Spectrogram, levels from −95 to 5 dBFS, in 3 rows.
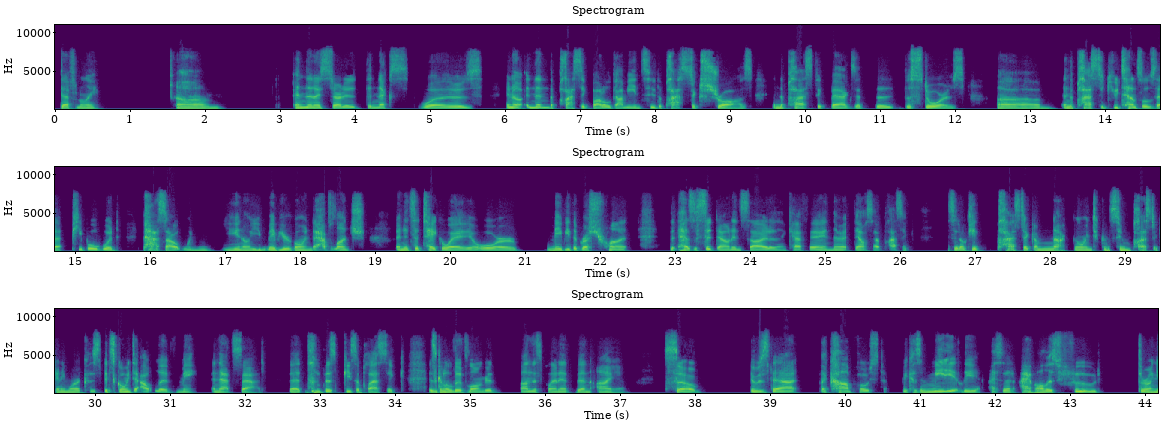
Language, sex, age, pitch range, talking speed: English, male, 20-39, 95-110 Hz, 170 wpm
